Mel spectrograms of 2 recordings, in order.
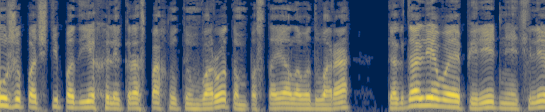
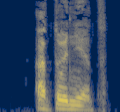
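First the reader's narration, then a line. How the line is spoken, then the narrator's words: Snort. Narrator (Russian): хмыкнул Арчи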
